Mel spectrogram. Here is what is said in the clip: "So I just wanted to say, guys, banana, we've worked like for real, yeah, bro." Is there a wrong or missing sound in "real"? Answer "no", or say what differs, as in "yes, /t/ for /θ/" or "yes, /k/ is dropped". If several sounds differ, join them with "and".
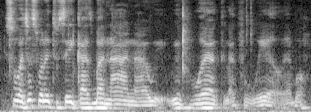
yes, /w/ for /ɹ/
